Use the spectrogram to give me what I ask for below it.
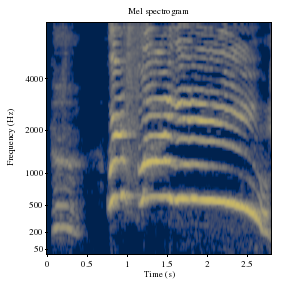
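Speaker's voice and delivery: high, loud joyous shout; excited shout. Acted. Moo shouts to Minnie as the tractor takes off. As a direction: shout with wild delight. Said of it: "shouted Moo".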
